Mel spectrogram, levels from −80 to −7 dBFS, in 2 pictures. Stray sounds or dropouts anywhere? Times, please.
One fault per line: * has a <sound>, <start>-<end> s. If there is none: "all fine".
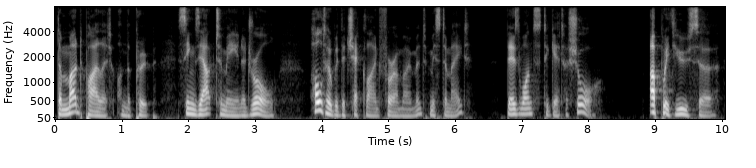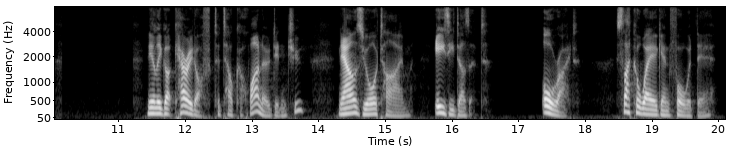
all fine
